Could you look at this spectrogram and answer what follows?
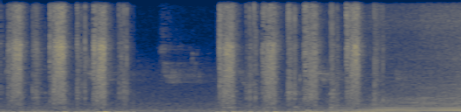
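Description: Hand trigger spray bottle spritzing water, a rapid run of short hissing squirts about three or four a second with a brief pause in the middle. Near the end an engine comes in, rising in pitch as it revs up.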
